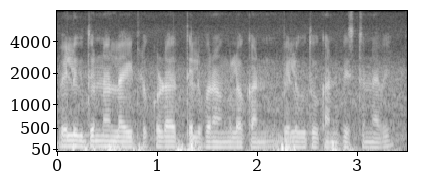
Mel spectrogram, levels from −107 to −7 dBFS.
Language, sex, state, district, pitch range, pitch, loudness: Telugu, male, Telangana, Mahabubabad, 100-105 Hz, 105 Hz, -18 LUFS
